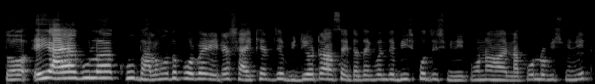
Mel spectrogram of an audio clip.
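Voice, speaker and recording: Young woman, recitation teacher, slightly high-pitched, firm, instructive, slow demonstrations. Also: fairly even intonation. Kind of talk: online class instruction.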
